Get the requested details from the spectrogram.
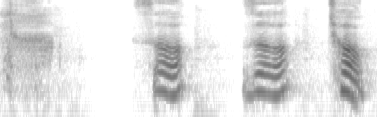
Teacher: जीभ आपली दाताला स्पर्श करते आणि मग उच्चार तयार होतो. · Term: डेंटल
